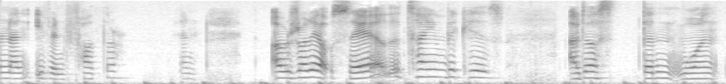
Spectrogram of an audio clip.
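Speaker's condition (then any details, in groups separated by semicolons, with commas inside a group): Cerebral palsy; affects walking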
